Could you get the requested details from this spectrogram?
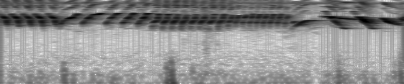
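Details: A sulingan laut (tledekan laut) songbird, kept only three days, starts singing openly: a bright, high, fast run of repeated chirping notes ending in sharper rising and falling whistles, faint low thumps beneath.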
